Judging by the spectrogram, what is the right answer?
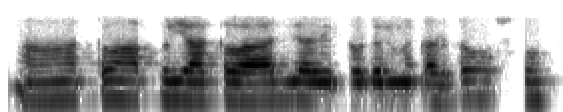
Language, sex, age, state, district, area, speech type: Hindi, male, 45-60, Rajasthan, Karauli, rural, conversation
